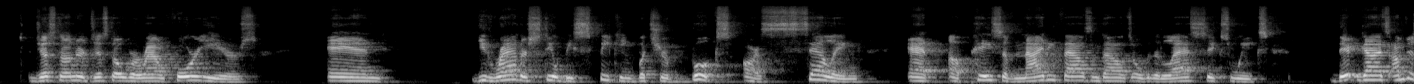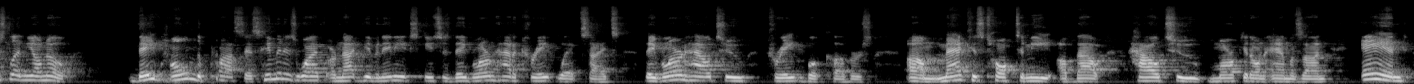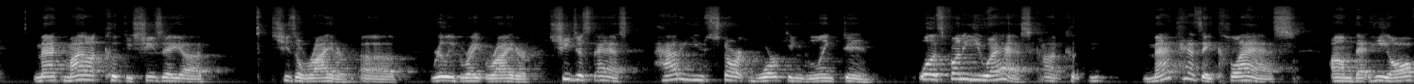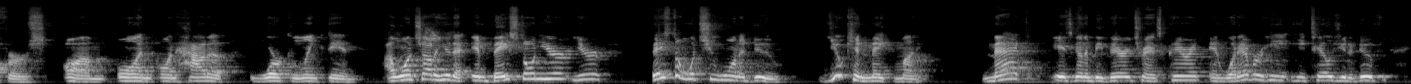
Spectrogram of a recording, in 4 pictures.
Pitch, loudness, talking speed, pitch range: 165 Hz, -18 LUFS, 170 wpm, 145-195 Hz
